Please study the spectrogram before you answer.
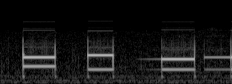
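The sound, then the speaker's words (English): Touch-tone keypad beeps as a long telephone number is dialed: a series of evenly spaced steady dual-tone presses, each clean and fairly loud, with brief quiet gaps between them. “we will be calling the universe. So bear with me, this is quite a long phone number, as you might imagine.”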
